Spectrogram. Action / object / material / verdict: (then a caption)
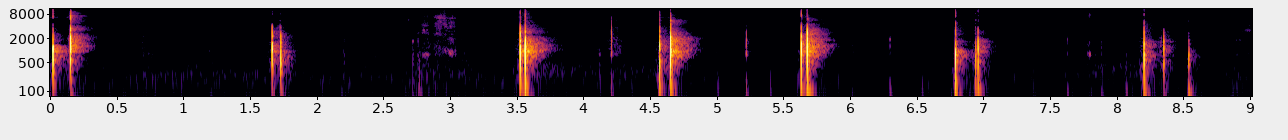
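tap / silicone pop-it fidget toy / silicone / none. A rainbow heart-shaped silicone pop-it fidget toy with hollow bubbles is pressed and popped by fingertips with long nails. It makes short, dry, quick plops, often in close pairs, with brief pauses between them. The room is otherwise quiet.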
